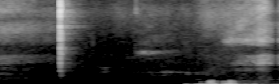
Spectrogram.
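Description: A single sharp click, then a run of low, muffled thumps and rubbing near the end: handling noise as the phone filming is moved about.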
